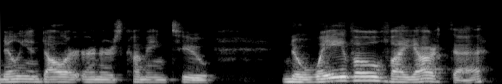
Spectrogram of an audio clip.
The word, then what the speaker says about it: Nuevo Vallarta: million earners coming to Nuevo Vallarta, which would sound more like Nuevo Vallarta. I want to say it right, just in case Luis is watching here.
